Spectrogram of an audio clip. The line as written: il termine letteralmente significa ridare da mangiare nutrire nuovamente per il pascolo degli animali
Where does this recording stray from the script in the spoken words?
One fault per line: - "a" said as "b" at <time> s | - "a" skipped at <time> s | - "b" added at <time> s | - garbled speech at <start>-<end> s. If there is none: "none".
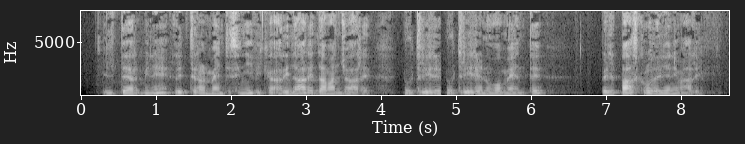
- "nutrire" added at 4.9 s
